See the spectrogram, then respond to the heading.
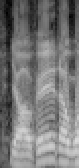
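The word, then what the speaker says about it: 야훼: 주님이라는 말은 아도나이라고 하는 말인데 아도나이라고 하는 말에 모음을 떼 가지고 야외라고 하는 자에다 붙여 놓으니까 이게 여호와라고 그렇게 불렀어요. 그 최근에 와서는 야외라고 하는 것이 가장 정확한 발음이다 이렇게 말하고 있어요.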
